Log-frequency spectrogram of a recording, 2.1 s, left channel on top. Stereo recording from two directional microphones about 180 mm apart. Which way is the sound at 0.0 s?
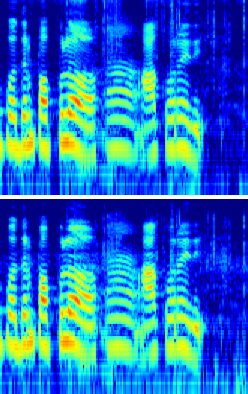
25° left (ahead or behind).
